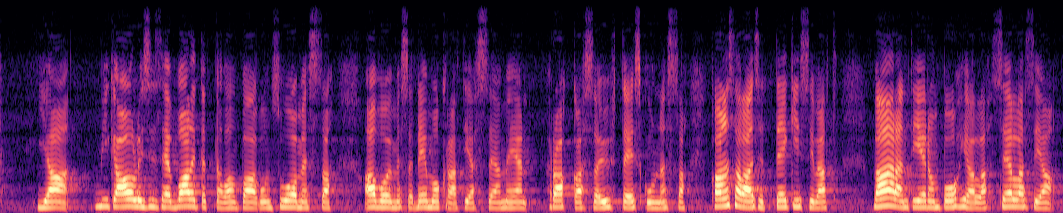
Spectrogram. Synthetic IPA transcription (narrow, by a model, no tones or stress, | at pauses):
jɑmikæolisiseʋʋɑlit̪et̪ːɑʋɑmpɑːkunsuomesːɑ | ɑʋo̞imesːɑde̞mo̞krɑt̪iɑsːɑjɑmejæn | rɑkːɑːsːɑyht̪eiskunːɑsːɑ | kɑnsɑlɑiset̪tekisiʋæt̪ | ʋæːɾænt̪iedompo̞ɦjɑlːɑse̞lːɑsiɑ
